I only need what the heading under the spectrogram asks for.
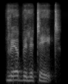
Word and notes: rehabilitate: Indian

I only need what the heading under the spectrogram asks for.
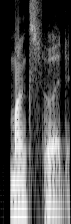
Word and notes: monkshood: American English

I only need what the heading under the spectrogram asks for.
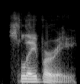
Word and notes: slavery: American English

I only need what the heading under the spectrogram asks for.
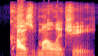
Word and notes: cosmology: American English

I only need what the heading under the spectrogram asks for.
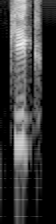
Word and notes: keek: Indian

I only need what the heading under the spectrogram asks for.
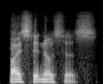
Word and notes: Byssinosis: American English

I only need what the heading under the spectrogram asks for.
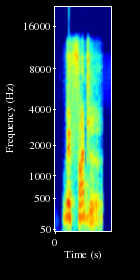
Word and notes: befuddle: Indian

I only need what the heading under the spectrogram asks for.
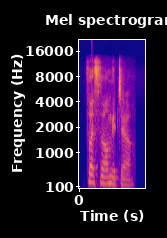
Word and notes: Fathometer: Indian

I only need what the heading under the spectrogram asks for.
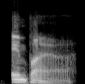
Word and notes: empire: British English

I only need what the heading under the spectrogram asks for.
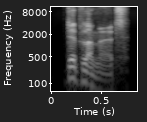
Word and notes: diplomate: British English

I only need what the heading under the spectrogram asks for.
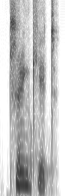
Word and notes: trinket: Indian

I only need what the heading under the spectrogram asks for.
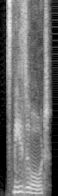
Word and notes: sneezewort: Indian

